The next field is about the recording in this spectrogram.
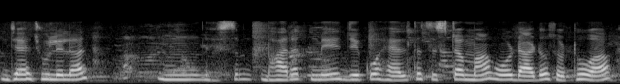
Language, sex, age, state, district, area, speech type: Sindhi, female, 30-45, Delhi, South Delhi, urban, spontaneous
